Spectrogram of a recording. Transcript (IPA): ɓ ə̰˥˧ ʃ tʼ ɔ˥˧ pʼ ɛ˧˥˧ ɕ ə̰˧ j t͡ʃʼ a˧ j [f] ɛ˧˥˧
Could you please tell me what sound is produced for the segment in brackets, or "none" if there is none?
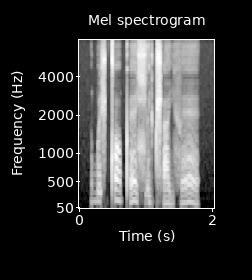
f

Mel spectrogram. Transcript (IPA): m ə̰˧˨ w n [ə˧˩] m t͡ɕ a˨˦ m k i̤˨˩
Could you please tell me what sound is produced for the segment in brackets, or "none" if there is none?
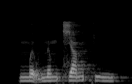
ə˧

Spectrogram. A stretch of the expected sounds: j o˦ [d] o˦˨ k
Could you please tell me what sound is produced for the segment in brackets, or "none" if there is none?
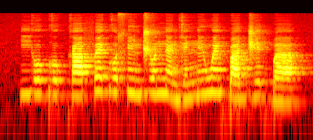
ɡ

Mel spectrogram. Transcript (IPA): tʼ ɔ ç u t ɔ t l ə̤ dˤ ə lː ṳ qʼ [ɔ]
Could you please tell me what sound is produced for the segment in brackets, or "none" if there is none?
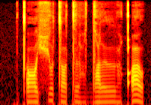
o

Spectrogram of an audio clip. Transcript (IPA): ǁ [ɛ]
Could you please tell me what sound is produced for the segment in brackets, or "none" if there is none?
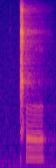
ə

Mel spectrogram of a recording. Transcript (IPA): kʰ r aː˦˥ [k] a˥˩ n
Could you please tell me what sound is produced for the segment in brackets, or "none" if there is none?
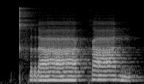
k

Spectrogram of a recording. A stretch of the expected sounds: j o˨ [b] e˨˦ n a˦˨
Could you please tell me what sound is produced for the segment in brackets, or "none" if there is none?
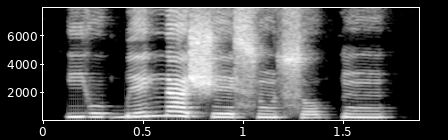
ɡ͡b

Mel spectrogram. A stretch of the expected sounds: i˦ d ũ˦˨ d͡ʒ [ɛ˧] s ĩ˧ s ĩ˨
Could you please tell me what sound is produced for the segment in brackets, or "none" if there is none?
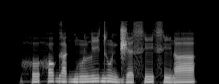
ɛ˨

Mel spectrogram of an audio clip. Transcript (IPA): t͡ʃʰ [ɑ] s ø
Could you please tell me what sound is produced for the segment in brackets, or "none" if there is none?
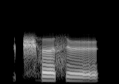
ə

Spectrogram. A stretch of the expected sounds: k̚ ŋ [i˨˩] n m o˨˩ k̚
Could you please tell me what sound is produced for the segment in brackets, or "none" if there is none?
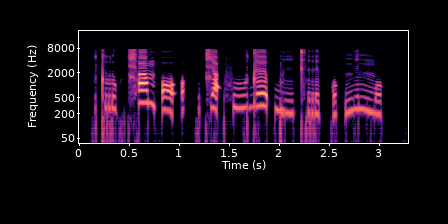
i˥˩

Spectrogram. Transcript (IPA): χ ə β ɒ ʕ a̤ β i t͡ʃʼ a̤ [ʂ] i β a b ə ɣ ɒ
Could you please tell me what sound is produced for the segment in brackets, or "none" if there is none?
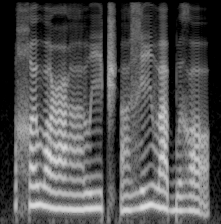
z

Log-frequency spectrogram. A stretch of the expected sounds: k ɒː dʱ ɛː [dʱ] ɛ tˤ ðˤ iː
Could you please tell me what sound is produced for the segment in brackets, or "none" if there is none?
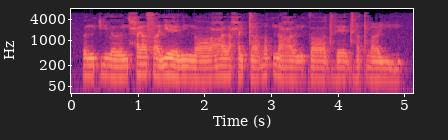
dʱ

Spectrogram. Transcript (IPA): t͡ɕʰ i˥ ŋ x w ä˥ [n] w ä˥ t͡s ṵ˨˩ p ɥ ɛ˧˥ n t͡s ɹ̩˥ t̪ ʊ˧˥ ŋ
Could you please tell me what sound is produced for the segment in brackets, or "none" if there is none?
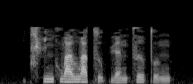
l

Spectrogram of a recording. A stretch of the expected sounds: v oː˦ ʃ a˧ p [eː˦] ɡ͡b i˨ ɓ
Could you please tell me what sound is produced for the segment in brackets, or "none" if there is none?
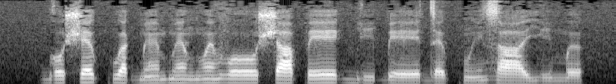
eː˦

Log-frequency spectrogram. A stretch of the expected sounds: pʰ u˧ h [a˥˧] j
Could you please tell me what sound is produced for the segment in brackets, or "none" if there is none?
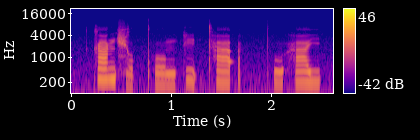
a˦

